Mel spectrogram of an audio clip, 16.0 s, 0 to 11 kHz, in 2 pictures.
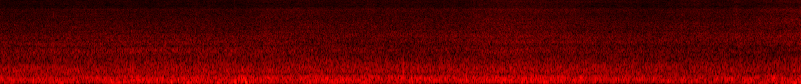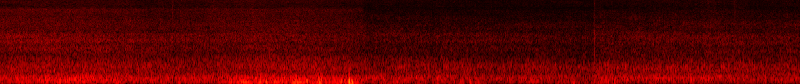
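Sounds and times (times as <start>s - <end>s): lake waves washing in: 0.0s - 16.0s
wind buffeting microphone: 0.0s - 16.0s.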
